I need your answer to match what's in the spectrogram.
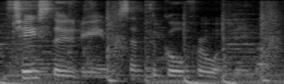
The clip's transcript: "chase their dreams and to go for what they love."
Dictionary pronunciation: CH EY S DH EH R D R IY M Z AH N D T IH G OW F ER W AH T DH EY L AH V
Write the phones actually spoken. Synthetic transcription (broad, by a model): CH EY S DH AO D R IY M S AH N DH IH G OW F ER W AH T DH EY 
